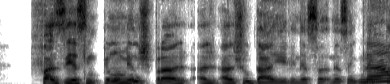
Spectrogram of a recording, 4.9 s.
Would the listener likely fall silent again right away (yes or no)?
no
